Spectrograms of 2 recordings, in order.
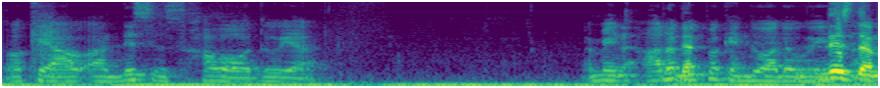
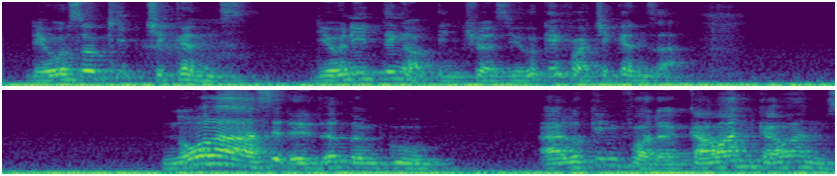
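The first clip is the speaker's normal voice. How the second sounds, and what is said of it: Put-on Singlish accent, somewhat too proper. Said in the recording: “As Singlish as you can make little prince. ... But a bit amo lah you, but a bit your accent. ... you still too amo eh. ... The accent is a bit still. ... You're too proper.”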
